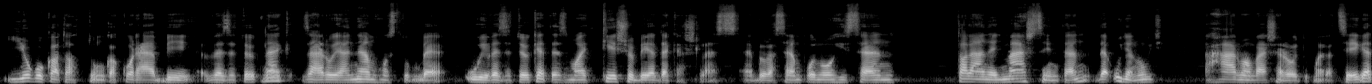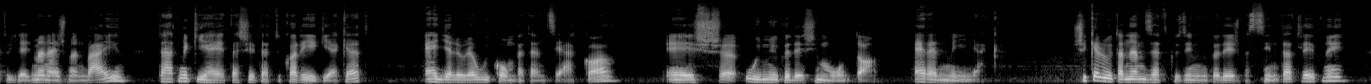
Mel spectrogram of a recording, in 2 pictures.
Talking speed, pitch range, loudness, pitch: 120 wpm, 105-120 Hz, -21 LUFS, 110 Hz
